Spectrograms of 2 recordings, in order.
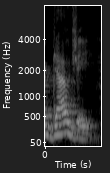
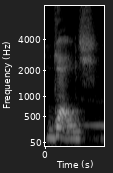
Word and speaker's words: gauge: g a u g e gauge some others pronounce this as gauge or gauge but it is very wrong because the correct pronunciation is gauge again it is gauge an instrument in measuring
